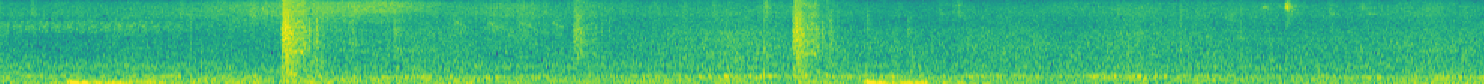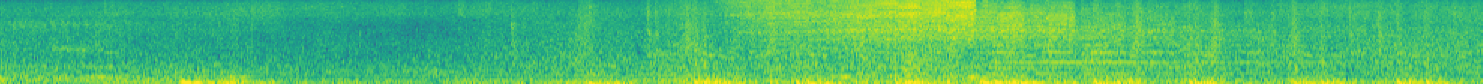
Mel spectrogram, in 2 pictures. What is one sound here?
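Heavy metal footsteps of a giant walking robot thud and clank.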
